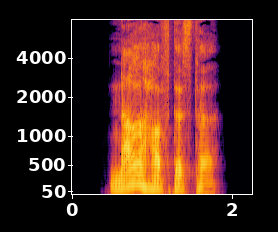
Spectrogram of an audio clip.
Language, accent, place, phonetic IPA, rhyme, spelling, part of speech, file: German, Germany, Berlin, [ˈnaːɐ̯ˌhaftəstə], -aːɐ̯haftəstə, nahrhafteste, adjective, De-nahrhafteste.ogg
- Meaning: inflection of nahrhaft: 1. strong/mixed nominative/accusative feminine singular superlative degree 2. strong nominative/accusative plural superlative degree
